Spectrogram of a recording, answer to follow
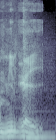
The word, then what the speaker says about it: Milngavie: Milngavie se pronuncia Milgate.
